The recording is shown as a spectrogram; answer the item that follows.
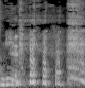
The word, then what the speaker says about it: meme: First, I'll say I always wanted to mispronounce it because I have a French background, so I always wanted to say meme, but it's not meme, it's meme.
